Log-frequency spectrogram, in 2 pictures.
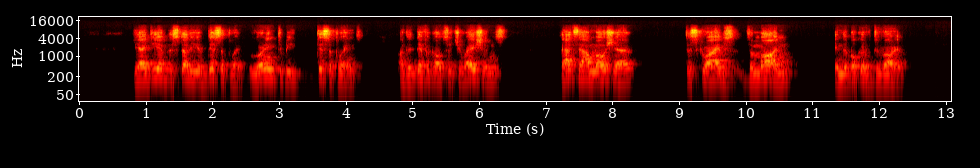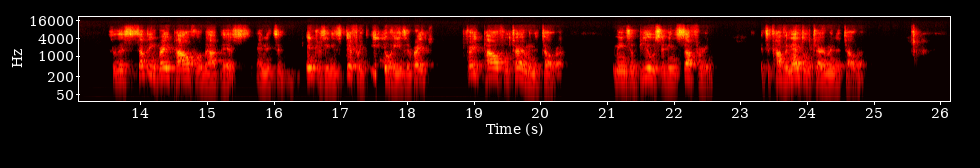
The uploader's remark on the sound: This audio was originally captured from Zoom as part of Drisha's Yom Iyyun on Food Ethics.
